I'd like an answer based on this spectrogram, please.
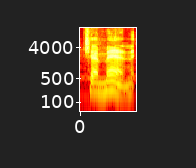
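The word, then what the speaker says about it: çemen: that's actually worse spelled with a sea seamen pronounced Chen is in reality a popular type of dip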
